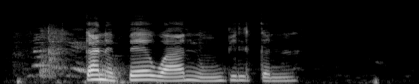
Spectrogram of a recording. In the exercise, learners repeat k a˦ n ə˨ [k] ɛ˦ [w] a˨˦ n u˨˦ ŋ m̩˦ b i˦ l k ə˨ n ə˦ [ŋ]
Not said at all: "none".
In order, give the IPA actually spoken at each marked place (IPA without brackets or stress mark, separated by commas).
p, w, none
